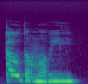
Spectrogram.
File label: automobile sp slow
